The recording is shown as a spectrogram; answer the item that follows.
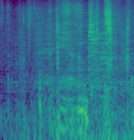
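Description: Faint voices in the background, with a few light knocks.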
